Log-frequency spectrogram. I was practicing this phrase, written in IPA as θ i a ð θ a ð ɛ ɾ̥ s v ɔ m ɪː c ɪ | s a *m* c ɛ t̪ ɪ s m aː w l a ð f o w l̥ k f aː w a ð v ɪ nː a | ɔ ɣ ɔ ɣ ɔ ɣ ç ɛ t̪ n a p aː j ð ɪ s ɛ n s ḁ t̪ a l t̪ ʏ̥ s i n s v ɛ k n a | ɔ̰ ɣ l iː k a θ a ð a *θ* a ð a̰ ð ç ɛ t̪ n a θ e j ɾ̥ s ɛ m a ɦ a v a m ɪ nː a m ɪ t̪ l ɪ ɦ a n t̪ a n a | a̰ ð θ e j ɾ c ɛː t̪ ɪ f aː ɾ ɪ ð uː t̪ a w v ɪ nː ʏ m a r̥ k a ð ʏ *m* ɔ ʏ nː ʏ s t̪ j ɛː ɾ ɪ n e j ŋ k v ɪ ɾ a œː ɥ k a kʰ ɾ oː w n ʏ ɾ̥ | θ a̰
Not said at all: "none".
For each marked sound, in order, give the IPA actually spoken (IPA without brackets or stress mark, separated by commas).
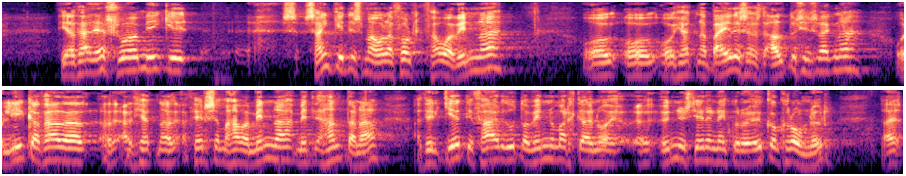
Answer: ɲ, ð, n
